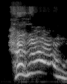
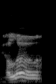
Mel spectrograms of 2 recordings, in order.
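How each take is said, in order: First: It is said very loudly, near shouting. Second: It is said at a natural speaking volume. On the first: The speaker calls it wrong. "you're not at the top of your voice, right? Hello! You don't say that" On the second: The speaker calls it right. "the statement that is closest to your natural volume"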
